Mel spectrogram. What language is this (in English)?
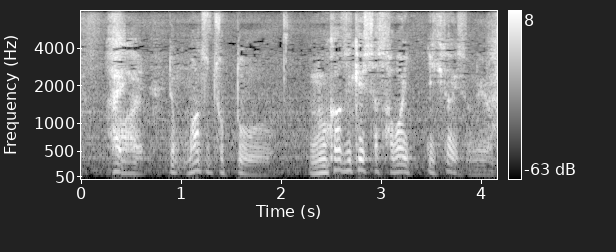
Japanese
